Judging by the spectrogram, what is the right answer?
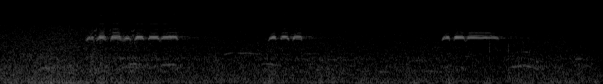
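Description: Steady rush of a tall waterfall crashing onto rocks. Three short, high, rapid chirping trills cut through it: one lasting nearly a second about a second in, a brief one near the middle, and another toward the end.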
